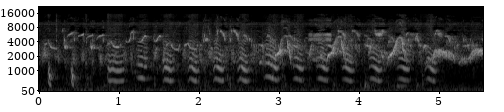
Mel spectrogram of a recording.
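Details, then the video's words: Home-trained Chinese hwamei in fighting song: repeated lower looping whistles, roughly two per second, beneath bright, varied higher warbles that grow busier toward the end. "Họa mi hót đấu cực hay | Luyện chim họa mi tại nhà"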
